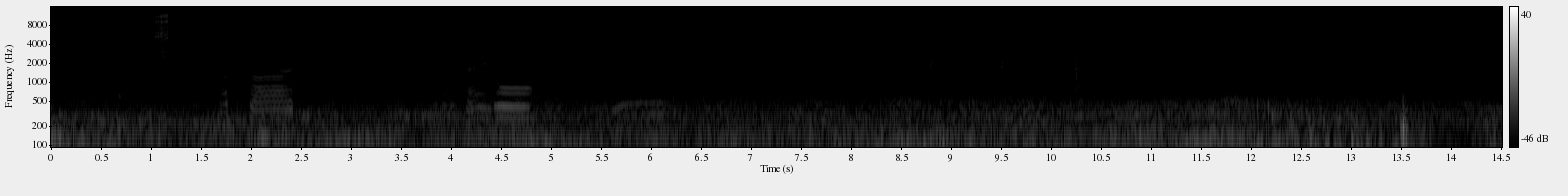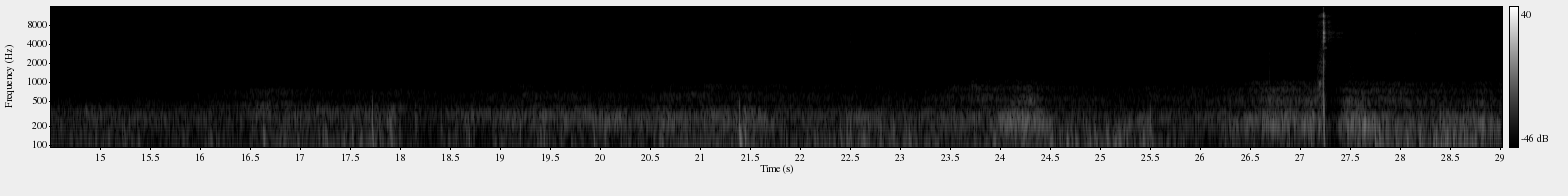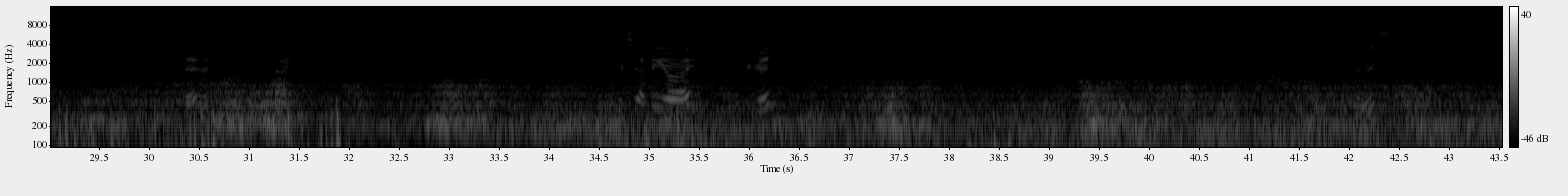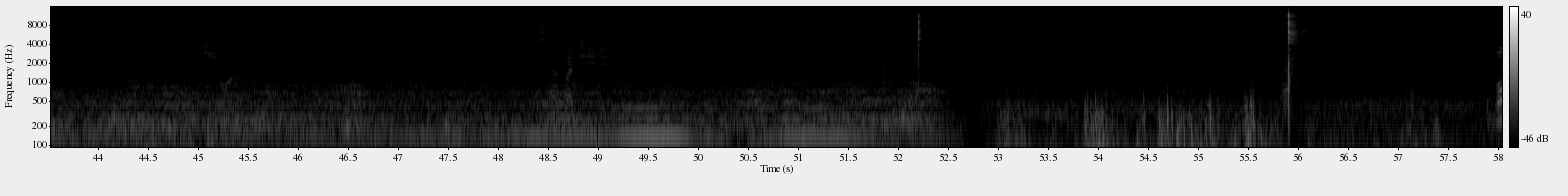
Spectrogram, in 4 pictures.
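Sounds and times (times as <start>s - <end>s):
golf club striking ball: 27.2s - 27.7s, 55.8s - 56.3s.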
